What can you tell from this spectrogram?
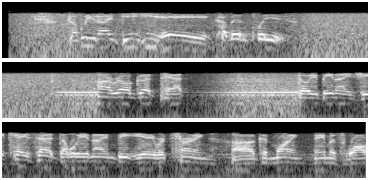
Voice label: Collins KWS-1 & 75A-4; Northbrook,IL.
